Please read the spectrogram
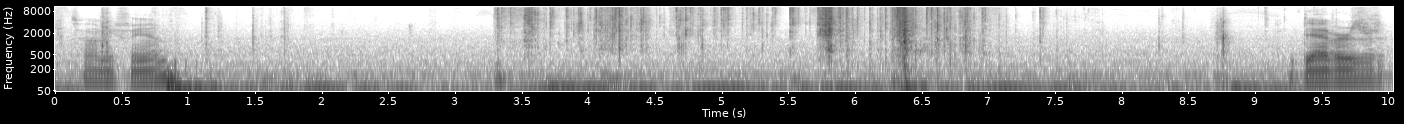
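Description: A foil trading-card pack wrapper being torn open and crinkled in the hands: a dense run of sharp crackling from about three seconds in to about seven seconds, loudest near the middle.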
